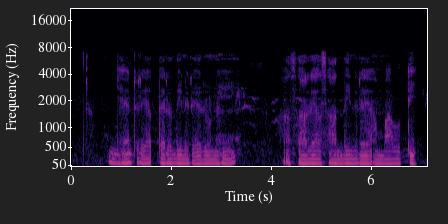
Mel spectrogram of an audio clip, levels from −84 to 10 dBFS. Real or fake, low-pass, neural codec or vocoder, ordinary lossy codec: real; 7.2 kHz; none; none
